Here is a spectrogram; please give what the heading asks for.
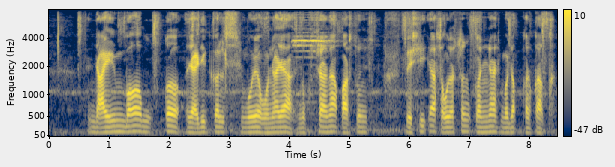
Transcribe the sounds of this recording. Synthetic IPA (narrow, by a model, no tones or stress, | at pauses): d̪aimbəmukt̪əjad̪ikəlsmuɭeɦonaɾjanuksanapasuːn | t̪eɕitjasə̃w̃d̪asənkənjasməd͡zəkːəɾkat̪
